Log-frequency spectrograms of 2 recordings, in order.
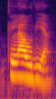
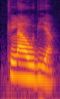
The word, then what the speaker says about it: Claudia: Mais quand je parle à des personnes hispanophones, je vais faire attention de bien prononcer chacune des lettres séparément et donc je vais répondre à la question « ¿Cómo te llamas? » Soy Claudia. Claudia. Étant donné que le A et le U ne sont pas prononcés comme une seule syllabe qui sonne haut, mais bien comme chacune des lettres séparément, A ou, donc soy Claudia.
